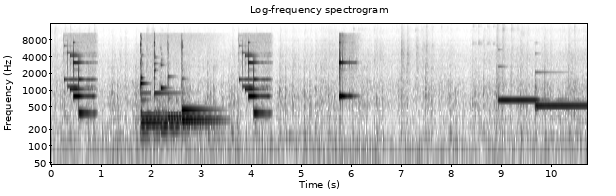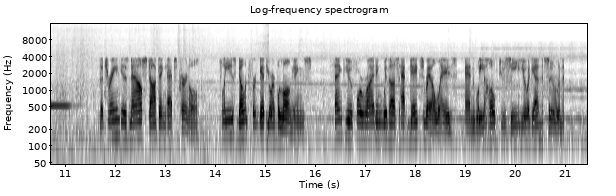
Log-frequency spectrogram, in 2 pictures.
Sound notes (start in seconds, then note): 8.9 train announcement chime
